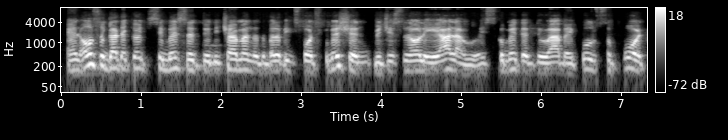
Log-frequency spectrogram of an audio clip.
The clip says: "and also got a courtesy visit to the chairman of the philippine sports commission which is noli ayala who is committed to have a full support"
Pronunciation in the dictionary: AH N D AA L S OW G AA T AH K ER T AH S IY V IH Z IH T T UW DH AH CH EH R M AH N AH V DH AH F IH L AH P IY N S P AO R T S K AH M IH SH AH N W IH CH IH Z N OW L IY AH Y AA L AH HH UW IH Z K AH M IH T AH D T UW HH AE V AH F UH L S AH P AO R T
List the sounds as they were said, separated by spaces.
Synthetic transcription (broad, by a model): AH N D AA L S OW G AA T AH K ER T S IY B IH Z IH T T UW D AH CH EH R M AH N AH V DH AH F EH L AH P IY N S P AO R T S K AH M IH SH AH N W IH CH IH S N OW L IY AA L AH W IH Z K AH M IH T AH D T UW HH AE V AH F UH L S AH P AO R T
